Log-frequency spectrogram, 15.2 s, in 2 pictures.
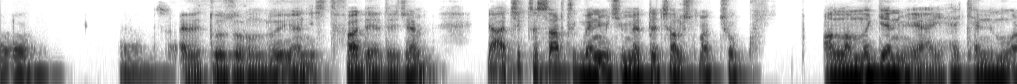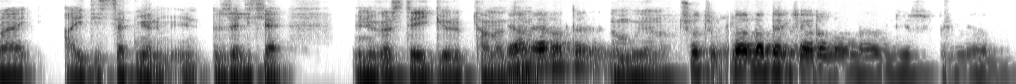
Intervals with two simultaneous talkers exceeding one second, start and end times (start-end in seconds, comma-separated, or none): none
